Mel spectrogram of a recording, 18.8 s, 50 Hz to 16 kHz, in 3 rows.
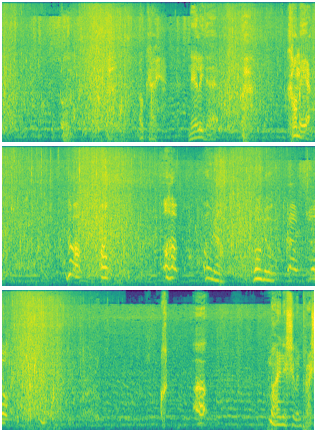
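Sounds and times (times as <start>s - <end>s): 
person wading and splashing through water: 0.0s - 2.8s, 4.1s - 14.3s
speech: 2.8s - 5.0s, 5.8s - 6.3s, 7.5s - 8.6s, 9.5s - 13.5s, 17.9s - 18.7s.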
